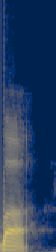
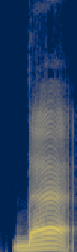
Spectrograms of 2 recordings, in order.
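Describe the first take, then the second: First: The a vowel sounds thick and dark. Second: The a vowel sounds thin and bright. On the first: The speaker calls it wrong. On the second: The speaker calls it right. "buka mulutnya sedikit senyum"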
